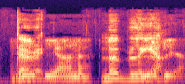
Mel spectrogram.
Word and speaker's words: Ljubljana: Ljubljana. Lubljana in Slovenia.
